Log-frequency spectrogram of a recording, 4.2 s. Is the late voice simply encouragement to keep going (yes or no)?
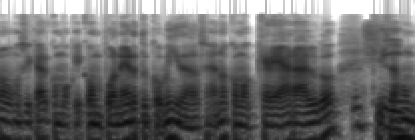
yes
